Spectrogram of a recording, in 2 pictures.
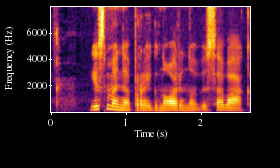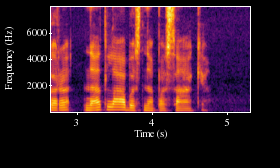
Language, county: Lithuanian, Kaunas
